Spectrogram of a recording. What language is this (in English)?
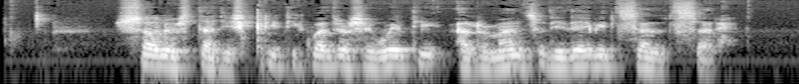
Italian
